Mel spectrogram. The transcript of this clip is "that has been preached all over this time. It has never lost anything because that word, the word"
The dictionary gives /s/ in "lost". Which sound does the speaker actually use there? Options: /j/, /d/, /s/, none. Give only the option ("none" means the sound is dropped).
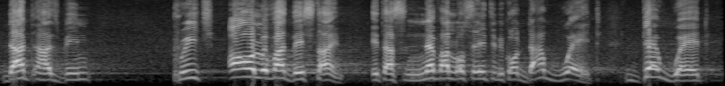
/s/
